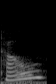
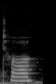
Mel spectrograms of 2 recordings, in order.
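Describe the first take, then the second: First: The vowel sounds like the one in 'cow'. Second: The vowel sounds like the one in 'saw'. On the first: This is how others pronounce it. "So I think they say Tao" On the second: This is how the speaker has always pronounced it. "I say Taw"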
